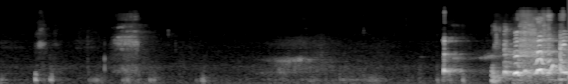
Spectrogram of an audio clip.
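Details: Woman with hiccups: faint brief catches of breath repeating several times in a quiet room, followed by laughter; hiccups.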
